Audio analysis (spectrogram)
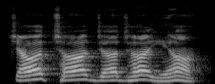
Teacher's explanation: इनका उच्चारण स्थान तालु है, इसलिए ये सभी वर्ण कहलाएंगे तालव्य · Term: तालव्य वर्ण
